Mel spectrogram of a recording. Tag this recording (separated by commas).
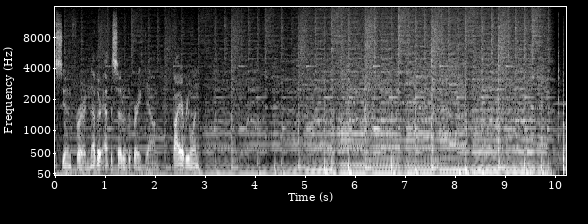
Speech, Music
